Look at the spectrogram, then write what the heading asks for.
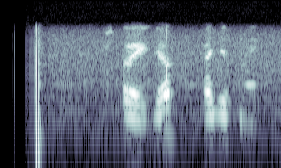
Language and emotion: Russian, neutral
